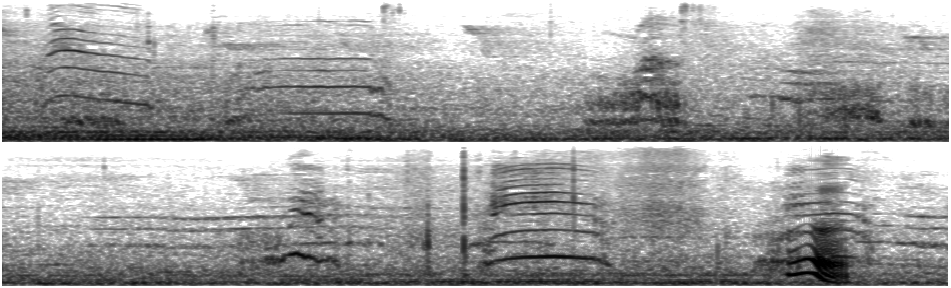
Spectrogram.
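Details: Stray mother cat eating while her kittens play-fight on a wooden cat house in Morocco; a string of clear, arching meows, some short and some drawn out, with a man speaking softly in Arabic between them.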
